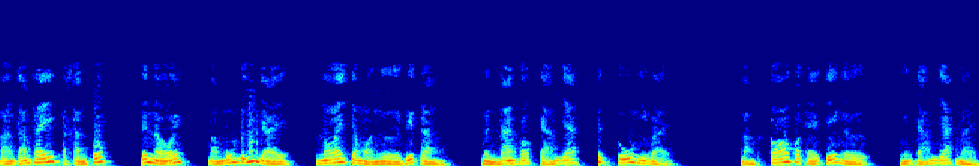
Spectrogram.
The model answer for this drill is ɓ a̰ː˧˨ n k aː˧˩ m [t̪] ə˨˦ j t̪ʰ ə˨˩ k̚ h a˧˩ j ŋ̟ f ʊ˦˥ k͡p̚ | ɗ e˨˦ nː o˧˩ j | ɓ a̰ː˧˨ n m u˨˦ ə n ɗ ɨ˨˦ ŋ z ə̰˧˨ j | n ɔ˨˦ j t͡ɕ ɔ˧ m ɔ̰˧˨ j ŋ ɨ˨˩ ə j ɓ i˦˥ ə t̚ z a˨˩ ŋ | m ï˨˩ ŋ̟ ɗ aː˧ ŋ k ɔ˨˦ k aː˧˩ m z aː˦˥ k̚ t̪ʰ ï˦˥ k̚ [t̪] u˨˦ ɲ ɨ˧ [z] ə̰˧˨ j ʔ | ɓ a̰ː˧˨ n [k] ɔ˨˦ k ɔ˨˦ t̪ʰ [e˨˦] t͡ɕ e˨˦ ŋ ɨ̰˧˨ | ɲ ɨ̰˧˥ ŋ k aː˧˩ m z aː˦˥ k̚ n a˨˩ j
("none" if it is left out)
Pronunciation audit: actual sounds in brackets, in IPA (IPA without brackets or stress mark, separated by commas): t̪ʰ, t̪ʰ, v, x, e˧˩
